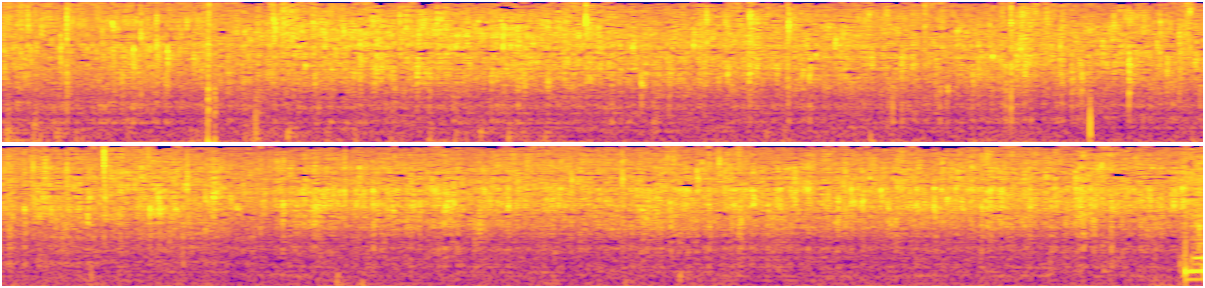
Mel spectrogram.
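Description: Tandoori chicken sizzling in a covered pan: a steady frying hiss with scattered small crackles.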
